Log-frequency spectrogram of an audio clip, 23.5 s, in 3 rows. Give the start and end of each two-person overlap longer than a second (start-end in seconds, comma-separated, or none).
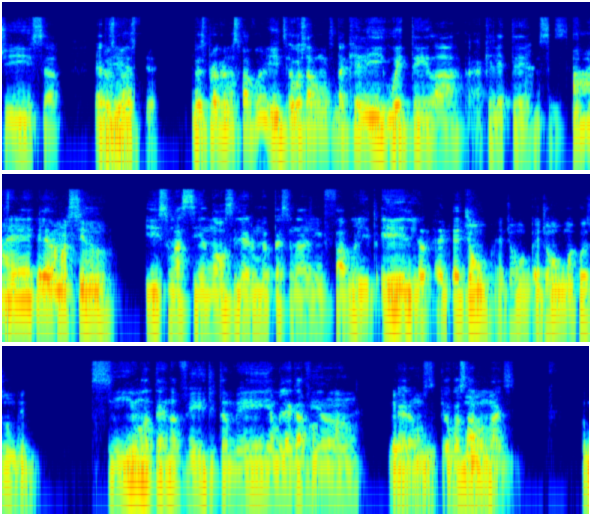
20.9-22.4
